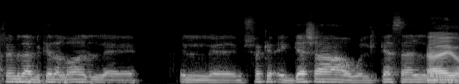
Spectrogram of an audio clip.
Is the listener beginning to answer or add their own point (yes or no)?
yes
